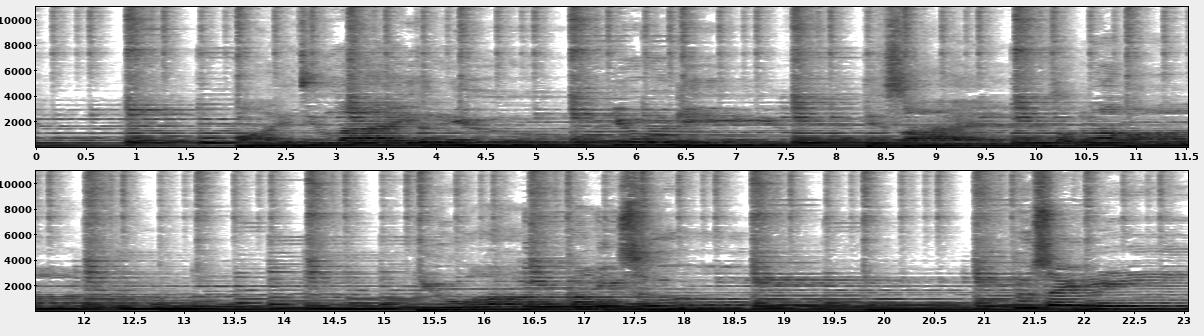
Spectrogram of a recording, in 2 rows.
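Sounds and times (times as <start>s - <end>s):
keyboard gospel ballad: 0.0s - 23.0s.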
